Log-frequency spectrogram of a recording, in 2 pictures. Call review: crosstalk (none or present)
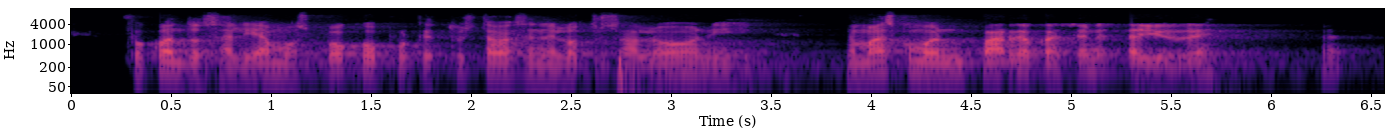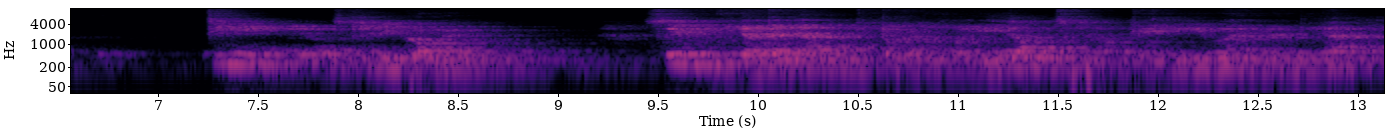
none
